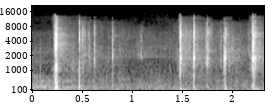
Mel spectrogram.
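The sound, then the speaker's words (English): Sharp metallic clicks come as a firing pin is put back into a pistol, a series of about ten crisp, separate snaps in an uneven rhythm with quiet gaps between them. “Now, let's see you put back the firing pin.”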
